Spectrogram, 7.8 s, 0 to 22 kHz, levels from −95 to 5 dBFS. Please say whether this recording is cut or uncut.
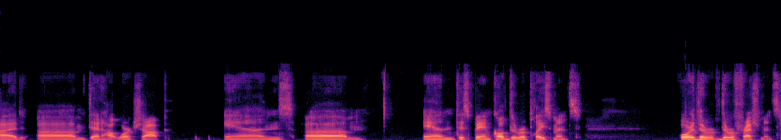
uncut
